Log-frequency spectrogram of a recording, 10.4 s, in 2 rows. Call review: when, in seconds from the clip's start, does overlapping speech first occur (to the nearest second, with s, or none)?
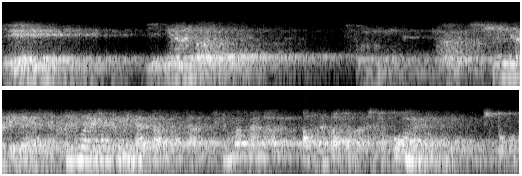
5 s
